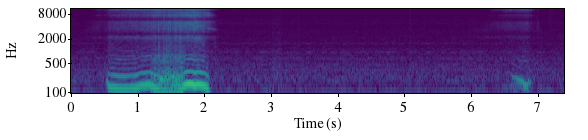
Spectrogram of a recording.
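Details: Animated cartoon creatures ("Snats") snoring, simulated sound: one loud, rattling, low-pitched snore about a second and a half long, then quiet room noise and a brief softer breath.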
